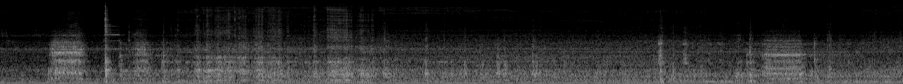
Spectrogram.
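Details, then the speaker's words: Cricut Explore Air 2 cutting: over low motor hum, rough rasping scrapes come in bursts as carriage moves; crunchy scratching noise, cause not yet identified. "it's that noise, that crunch, whatever noise, that scratching noise."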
